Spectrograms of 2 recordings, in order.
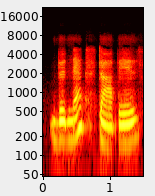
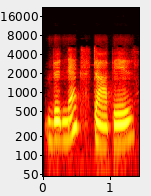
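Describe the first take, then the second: No difference in how they are said.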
